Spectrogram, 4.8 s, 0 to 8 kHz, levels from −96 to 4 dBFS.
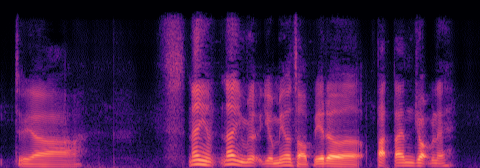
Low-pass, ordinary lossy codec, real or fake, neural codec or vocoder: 7.2 kHz; none; fake; codec, 16 kHz, 1 kbps, X-Codec, WavLM features, trained on Multilingual LibriSpeech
